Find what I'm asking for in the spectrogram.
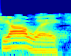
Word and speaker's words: Yahweh: L-O-R-D, Lord. That's the Hebrew, term pronounced Yahweh.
